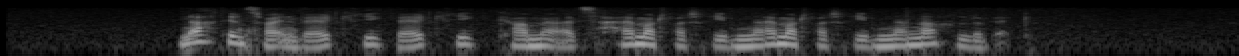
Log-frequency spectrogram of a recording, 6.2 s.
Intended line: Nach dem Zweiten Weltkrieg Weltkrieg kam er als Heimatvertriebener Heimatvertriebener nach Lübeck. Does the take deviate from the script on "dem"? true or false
false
